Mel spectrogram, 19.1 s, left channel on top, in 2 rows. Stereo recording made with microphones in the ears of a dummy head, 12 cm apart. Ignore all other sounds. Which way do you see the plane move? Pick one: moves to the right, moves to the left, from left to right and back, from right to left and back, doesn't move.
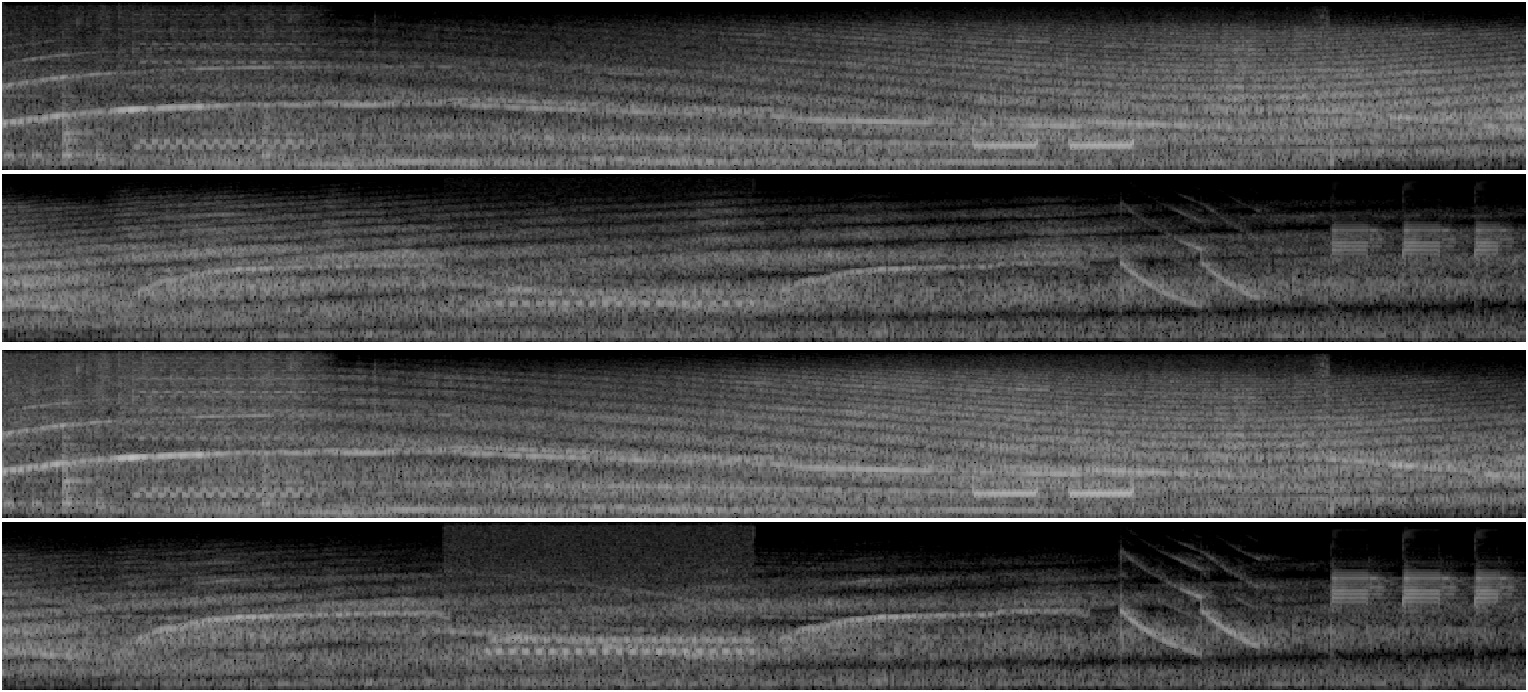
moves to the left.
